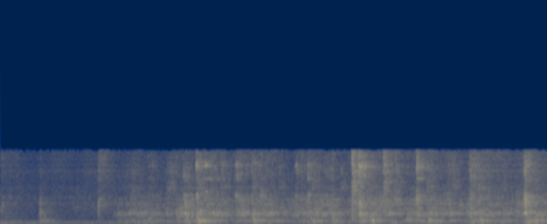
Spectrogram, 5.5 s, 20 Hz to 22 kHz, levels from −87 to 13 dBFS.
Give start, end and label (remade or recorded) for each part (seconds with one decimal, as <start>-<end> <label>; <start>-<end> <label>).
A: 0.0-1.4 remade; 1.4-4.7 recorded; 4.7-5.5 remade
